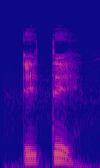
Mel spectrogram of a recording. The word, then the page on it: ete: French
